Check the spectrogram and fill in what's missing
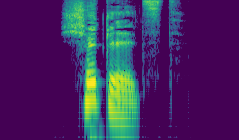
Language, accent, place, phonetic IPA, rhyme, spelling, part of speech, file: German, Germany, Berlin, [ˈʃʏtl̩st], -ʏtl̩st, schüttelst, verb, De-schüttelst.ogg
- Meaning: second-person singular present of schütteln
